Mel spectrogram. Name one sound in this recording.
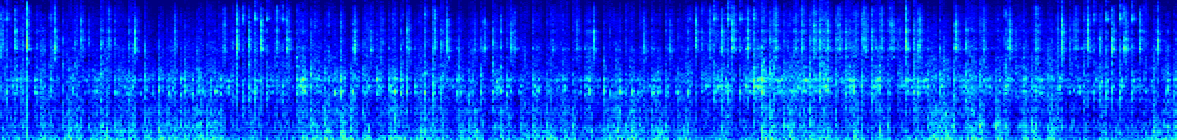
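An electric motor hums and whirs steadily as a drum spins fast.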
